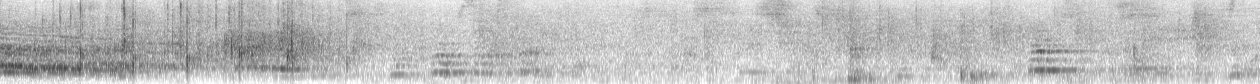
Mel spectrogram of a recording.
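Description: The last sung note of a choral number falls and ends, then audience applause with whoops that fades away over about two seconds, leaving scattered voices.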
